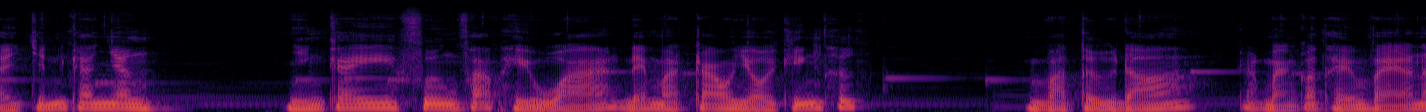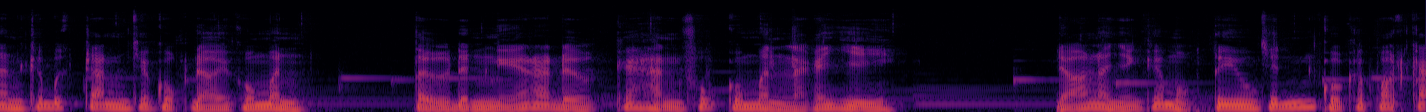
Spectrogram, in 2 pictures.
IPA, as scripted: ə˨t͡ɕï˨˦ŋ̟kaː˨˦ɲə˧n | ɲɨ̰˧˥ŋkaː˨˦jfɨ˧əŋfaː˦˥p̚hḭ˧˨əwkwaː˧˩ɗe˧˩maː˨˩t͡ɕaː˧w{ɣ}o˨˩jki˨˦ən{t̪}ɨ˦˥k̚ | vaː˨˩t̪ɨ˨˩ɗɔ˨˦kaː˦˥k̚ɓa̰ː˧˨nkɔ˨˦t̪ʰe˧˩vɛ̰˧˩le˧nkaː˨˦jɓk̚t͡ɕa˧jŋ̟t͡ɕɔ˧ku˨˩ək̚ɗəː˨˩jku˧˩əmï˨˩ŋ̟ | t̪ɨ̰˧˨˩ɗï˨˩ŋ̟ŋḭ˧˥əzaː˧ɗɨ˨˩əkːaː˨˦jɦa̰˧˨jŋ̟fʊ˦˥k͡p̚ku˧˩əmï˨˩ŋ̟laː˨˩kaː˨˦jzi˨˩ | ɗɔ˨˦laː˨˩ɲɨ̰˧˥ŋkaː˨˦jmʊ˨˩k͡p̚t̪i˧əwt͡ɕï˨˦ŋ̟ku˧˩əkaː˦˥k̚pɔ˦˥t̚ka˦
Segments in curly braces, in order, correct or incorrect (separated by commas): incorrect, incorrect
